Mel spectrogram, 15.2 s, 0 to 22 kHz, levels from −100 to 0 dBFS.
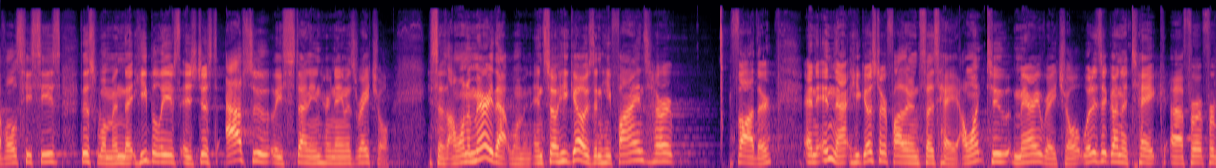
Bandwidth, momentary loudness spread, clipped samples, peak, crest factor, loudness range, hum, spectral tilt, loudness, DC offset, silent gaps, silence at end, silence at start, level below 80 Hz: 17.5 kHz; 7 LU; under 0.1%; -6 dBFS; 18 dB; 2 LU; none; -4.5 dB/octave; -22 LUFS; under 0.1%; none; 0 s; 0 s; -68 dBFS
